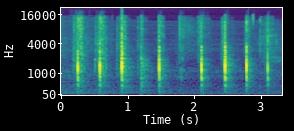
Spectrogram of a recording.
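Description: Mushrooms being chopped with a knife on a cutting board, about ten sharp, evenly spaced chops close by, with quiet gaps between them and no voices.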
